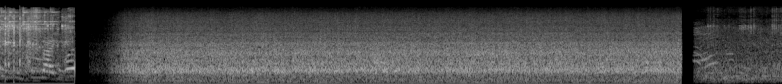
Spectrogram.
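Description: A waterfall roars steadily.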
